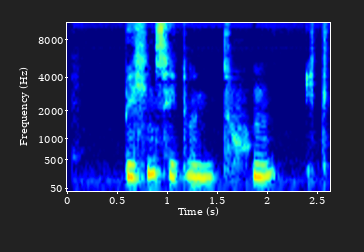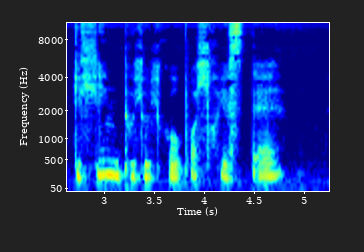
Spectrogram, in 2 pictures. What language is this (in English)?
Mongolian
